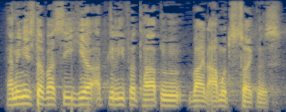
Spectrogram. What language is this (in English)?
German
